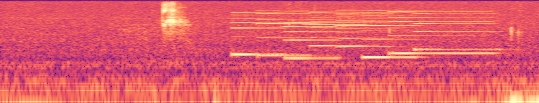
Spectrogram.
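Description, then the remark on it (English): A mobile phone ringtone plays a short, bright electronic melody of quick stepping notes, clear over a low background hum, with no one talking. “There's my phone. You put that shit on vibrate.”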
